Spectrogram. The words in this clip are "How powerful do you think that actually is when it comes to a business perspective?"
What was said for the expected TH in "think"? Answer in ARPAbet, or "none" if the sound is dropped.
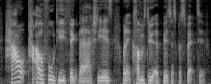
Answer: TH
